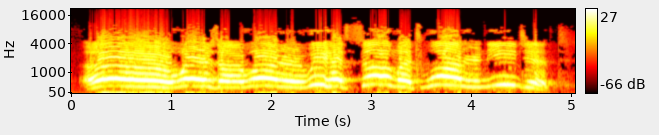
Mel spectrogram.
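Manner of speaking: loud, high, drawn-out complaining wail; mock grumbling. Teacher acts out thirsty Israelites for children, loud hammed-up grumbling. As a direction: ham up a slow, shouted whine of grievance. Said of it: "they started to grumble against God".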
